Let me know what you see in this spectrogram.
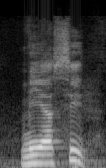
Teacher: when we connect me, to a vowel, we add a y sound.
